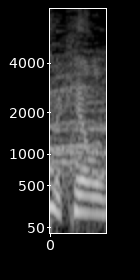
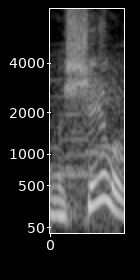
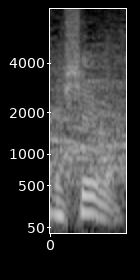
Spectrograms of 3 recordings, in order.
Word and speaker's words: Mikayla: to the second inning Mikayla Richburg the mishaela Richburg excuse me spelled like Mikayla but pronounced Michelle my apologies to the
